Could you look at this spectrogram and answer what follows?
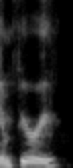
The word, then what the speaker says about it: Inferi: Rowling fell into the zombie thing by, in one of her later books, you know, Inferni, am I saying that right? – Oh, the Inferi.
